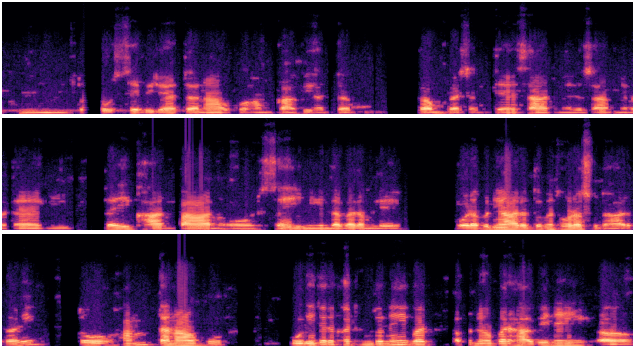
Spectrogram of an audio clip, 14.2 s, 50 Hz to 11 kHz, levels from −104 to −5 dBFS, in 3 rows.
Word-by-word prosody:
हुँ। 225 Hz, -, -8 dB
तो -, -, -6 dB
उससे 460 Hz, +2 st, -1 dB
भी -, -, -5 dB
जो -, -, -1 dB
है -, -, +3 dB
तनाव 110 Hz, -2 st, +1 dB
को -, -, -6 dB
हम 115 Hz, 0 st, -9 dB
काफ़ी 115 Hz, -, -2 dB
हद 110 Hz, -, -10 dB
तक 120 Hz, -, -3 dB, 0.4 s
कम 125 Hz, 0 st, +5 dB
कर 120 Hz, -, +2 dB
सकते 115 Hz, +2 st, -8 dB
हैं। 120 Hz, -, -2 dB
साथ 105 Hz, -3 st, +1 dB
में 110 Hz, -, -13 dB
जैसा 110 Hz, +1 st, -4 dB
आपने 110 Hz, 0 st, -7 dB
बताया 110 Hz, 0 st, -2 dB
कि 110 Hz, 0 st, -14 dB, 0.3 s
सही 135 Hz, -, +4 dB
खान-पान 115 Hz, 0 st, +2 dB
और 100 Hz, -1 st, -6 dB
सही 120 Hz, +3 st, -2 dB
नींद 125 Hz, 0 st, -4 dB
अगर 115 Hz, 0 st, +5 dB
हम -, -, -2 dB
लें, 230 Hz, 0 st, -2 dB, 0.5 s
और -, -, +8 dB
अपनी 155 Hz, -, +2 dB
आदतों 135 Hz, 0 st, +3 dB
में 145 Hz, -, -2 dB
थोड़ा 140 Hz, 0 st, +6 dB
सुधार -, -, -2 dB
करें, 140 Hz, +7 st, +2 dB, 0.3 s
तो 155 Hz, +2 st, +3 dB
हम 175 Hz, +4 st, -1 dB
तनाव 145 Hz, +1 st, +6 dB
को 180 Hz, +1 st, -3 dB, 0.5 s
पूरी 165 Hz, +3 st, +5 dB
तरह 190 Hz, 0 st, +5 dB
ख़त्म 175 Hz, +1 st, -7 dB
तो 175 Hz, -, +4 dB
नहीं 195 Hz, -, +2 dB
बट 180 Hz, -1 st, +6 dB, 0.2 s
अपने 160 Hz, -, -3 dB
ऊपर 165 Hz, +1 st, +2 dB
हावी 140 Hz, +1 st, +3 dB
नहीं 150 Hz, -1 st, -3 dB, 0.2 s
अ -, -, +6 dB
135 Hz, 220 wpm, -18 LUFS, 115-175 Hz, 0.5 s, और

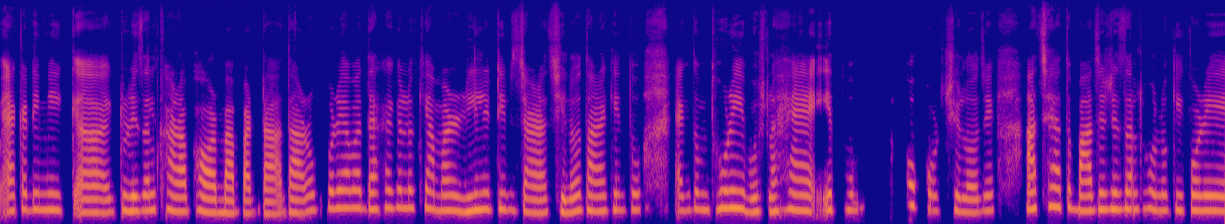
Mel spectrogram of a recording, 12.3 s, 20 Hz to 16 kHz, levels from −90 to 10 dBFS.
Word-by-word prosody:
Academic 260 Hz, 0 st, -1 dB, 0.2 s
আ -, -, +3 dB, 0.2 s
একটু 225 Hz, +3 st, -5 dB
result 245 Hz, +2 st, +2 dB
খারাপ 230 Hz, -2 st, +3 dB
হওয়ার 220 Hz, -2 st, +5 dB
ব্যাপারটা। 205 Hz, 0 st, 0 dB, 0.2 s
তার 210 Hz, -1 st, +2 dB
উপরে 275 Hz, +3 st, -1 dB
আবার 285 Hz, 0 st, +1 dB
দেখা 265 Hz, +2 st, 0 dB
গেল 290 Hz, 0 st, 0 dB
কি? -, -, -23 dB
আমার 245 Hz, 0 st, +1 dB, 0.2 s
রিলেটিভস 260 Hz, +1 st, +1 dB
যারা 210 Hz, -1 st, +1 dB
ছিল 215 Hz, -2 st, +1 dB, 0.2 s
তারা 240 Hz, 0 st, +2 dB
কিন্তু 255 Hz, 0 st, -4 dB, 0.5 s
একদম 260 Hz, +2 st, -4 dB
ধরেই 285 Hz, 0 st, +5 dB
বসলো, 230 Hz, 0 st, 0 dB
হ্যাঁ, 250 Hz, -2 st, +3 dB, 0.2 s
এত 250 Hz, -, -10 dB, 0.7 s
হোক 330 Hz, -1 st, +1 dB
করছিল 240 Hz, -2 st, -3 dB, 0.2 s
যে, -, -, -1 dB, 0.4 s
"আচ্ছা 285 Hz, +3 st, -2 dB
এত 295 Hz, -, -6 dB
বাজে 240 Hz, +2 st, +3 dB
রেজাল্ট 265 Hz, 0 st, +1 dB
হলো 250 Hz, -1 st, -1 dB
কি 250 Hz, -, 0 dB
করে? 245 Hz, 0 st, +3 dB
250 Hz, 165 wpm, -24 LUFS, 235-265 Hz, 0.7 s, হওয়ার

